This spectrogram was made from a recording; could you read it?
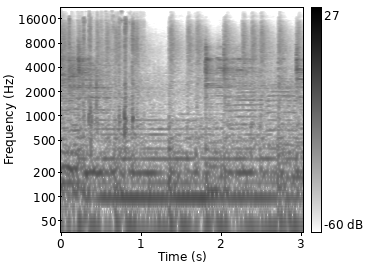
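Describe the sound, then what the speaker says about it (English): Thundering hooves of a riderless horse in a text adventure game, a quick clip-clop gallop that runs steadily beside sustained musical tones. "Hear a shout in the distance behind you, the thunder of hooves"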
